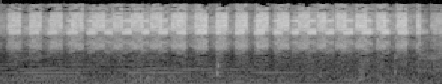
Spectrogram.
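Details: A cicada, settled on a branch, rapidly vibrates its membranes in a loud, high buzzing song that pulses several times a second and is sung to be heard by females.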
